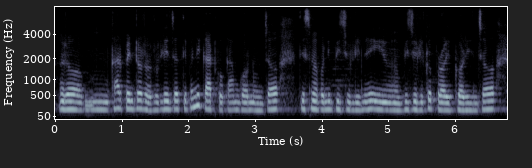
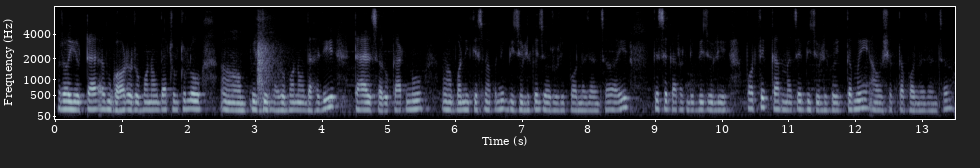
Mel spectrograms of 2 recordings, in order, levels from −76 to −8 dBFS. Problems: constant background noise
